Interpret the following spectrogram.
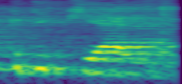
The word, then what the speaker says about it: gigi: Itu jadi kan itu tulisannya itu gigi tapi sebenarnya kalau kita nulis apa ya teks gitu bahasa Osing tulisannya tetap gigi tapi kalau bacanya itu gedigai.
